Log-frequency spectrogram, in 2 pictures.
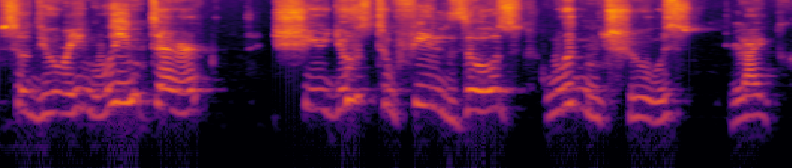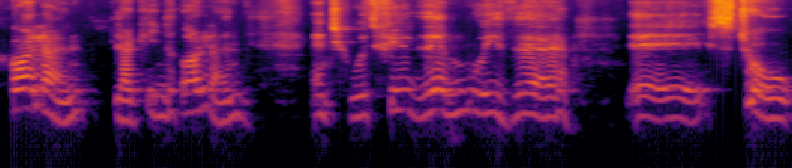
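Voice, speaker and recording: Lively intonation marks a woman's fairly high voice. She speaks at a very slow pace in a French accent. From France. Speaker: Holocaust survivor. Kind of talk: testimony. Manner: halting.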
